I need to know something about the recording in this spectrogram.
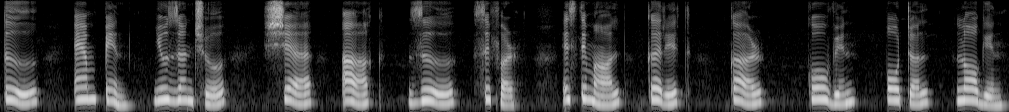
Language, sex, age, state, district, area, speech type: Kashmiri, female, 18-30, Jammu and Kashmir, Ganderbal, rural, read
